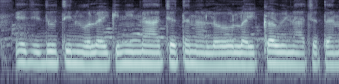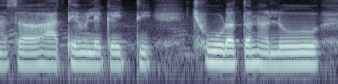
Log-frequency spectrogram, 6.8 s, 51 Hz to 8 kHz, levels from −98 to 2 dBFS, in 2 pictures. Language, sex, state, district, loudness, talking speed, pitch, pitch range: Bhojpuri, female, Uttar Pradesh, Deoria, -18 LUFS, 140 wpm, 170 Hz, 165-175 Hz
